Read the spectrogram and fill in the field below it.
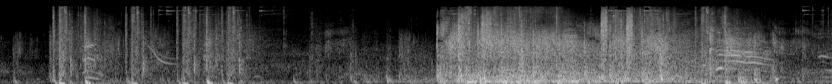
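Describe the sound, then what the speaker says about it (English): Video game gunfire, with scattered sharp shots and booms that give way to a dense, continuous fusillade of rapid fire, loud and close. "Is that a gunshot?"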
